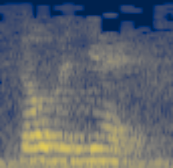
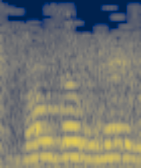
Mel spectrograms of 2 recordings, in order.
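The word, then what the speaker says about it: d'Aubigné: Merle Daubigny, especially with the southern pronunciation of a French name. J.H. Merle Daubigny.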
